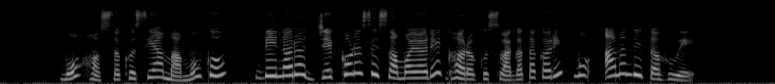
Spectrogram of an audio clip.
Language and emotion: Odia, happy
